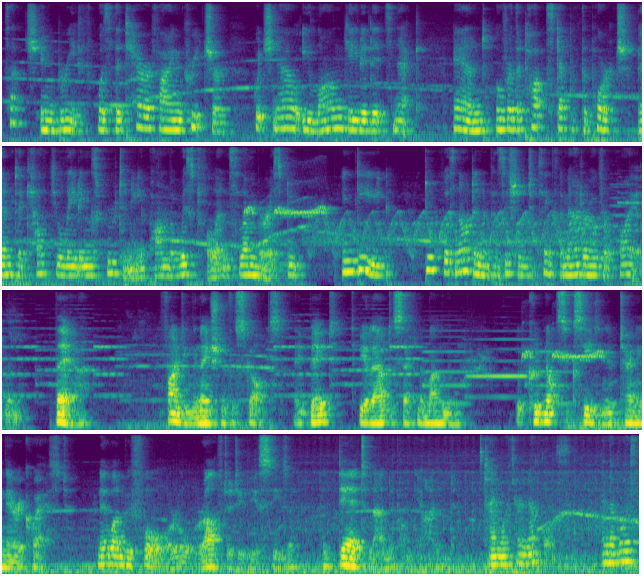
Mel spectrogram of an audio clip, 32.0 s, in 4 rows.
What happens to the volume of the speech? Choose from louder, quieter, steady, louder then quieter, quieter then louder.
steady.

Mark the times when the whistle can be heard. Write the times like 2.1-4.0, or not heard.
11.0-12.2, 22.4-23.6.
